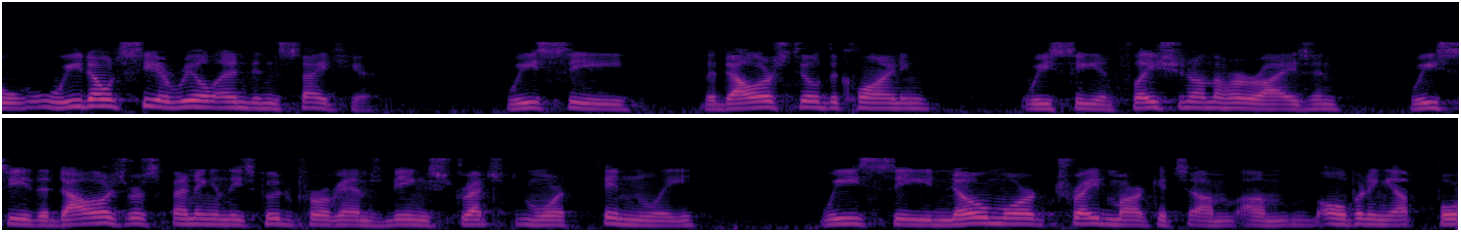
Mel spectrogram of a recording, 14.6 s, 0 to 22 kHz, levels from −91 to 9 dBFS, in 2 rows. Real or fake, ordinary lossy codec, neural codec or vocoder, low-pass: fake; MP3, 24 kbps; codec, 16 kHz, 4.8 kbps, FACodec; 7.2 kHz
